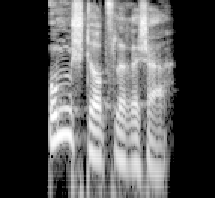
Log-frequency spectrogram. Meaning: 1. comparative degree of umstürzlerisch 2. inflection of umstürzlerisch: strong/mixed nominative masculine singular 3. inflection of umstürzlerisch: strong genitive/dative feminine singular
- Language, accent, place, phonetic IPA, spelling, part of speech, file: German, Germany, Berlin, [ˈʊmʃtʏʁt͡sləʁɪʃɐ], umstürzlerischer, adjective, De-umstürzlerischer.ogg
